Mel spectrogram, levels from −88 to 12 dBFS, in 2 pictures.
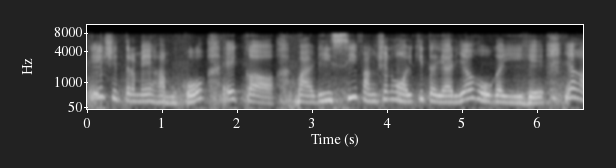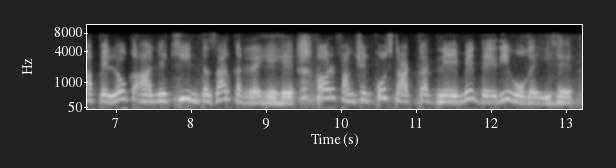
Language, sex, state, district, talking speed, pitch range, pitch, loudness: Hindi, female, Chhattisgarh, Balrampur, 170 wpm, 200-280 Hz, 230 Hz, -13 LUFS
